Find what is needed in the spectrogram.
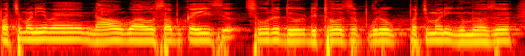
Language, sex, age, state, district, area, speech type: Sindhi, male, 30-45, Madhya Pradesh, Katni, rural, spontaneous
